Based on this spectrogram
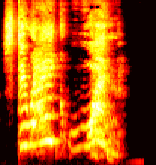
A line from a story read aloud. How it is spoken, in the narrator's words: umpire loudly yell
